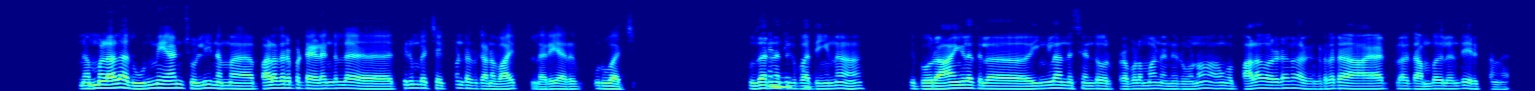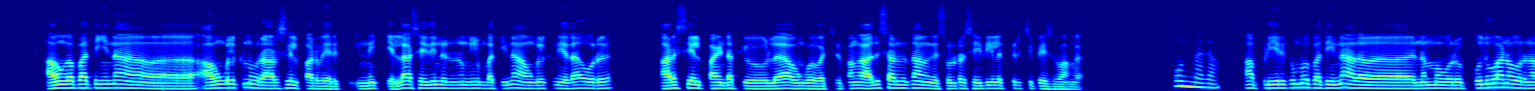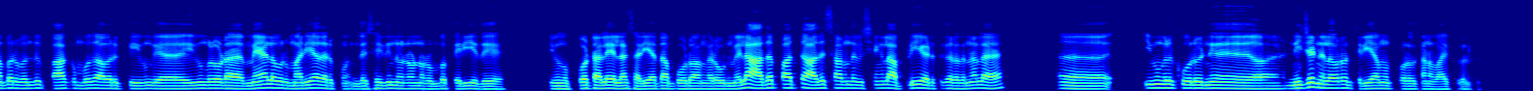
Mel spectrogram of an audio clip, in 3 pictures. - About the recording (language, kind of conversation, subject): Tamil, podcast, செய்தி ஊடகங்கள் நம்பகமானவையா?
- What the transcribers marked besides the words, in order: in English: "பாய்ண்ட் ஆஃப் வியூவ்ல"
